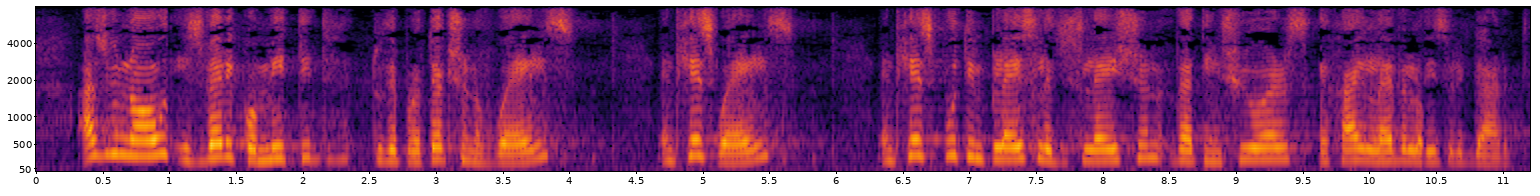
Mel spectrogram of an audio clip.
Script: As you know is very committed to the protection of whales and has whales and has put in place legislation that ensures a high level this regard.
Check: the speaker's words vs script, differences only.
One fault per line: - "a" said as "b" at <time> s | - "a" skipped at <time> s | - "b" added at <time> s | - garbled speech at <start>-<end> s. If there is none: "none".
none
